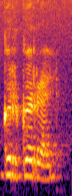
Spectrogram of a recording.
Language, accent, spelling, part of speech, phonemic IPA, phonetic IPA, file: Armenian, Eastern Armenian, գրգռել, verb, /ɡəɾɡəˈrel/, [ɡəɾɡərél], Hy-գրգռել.ogg
- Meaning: 1. to excite, to stimulate 2. to irritate, to annoy 3. to intensify, to aggravate 4. to arouse (sexually) 5. to incite, to goad 6. to upset, to unnerve 7. to anger, to inflame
